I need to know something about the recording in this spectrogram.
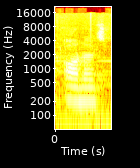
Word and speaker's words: honest: Oh for example an honest person in it then this word edges salad and always a wall so we write and before it and our so these are the examples where H is silent and the sound of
